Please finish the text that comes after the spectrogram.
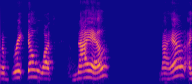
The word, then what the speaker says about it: Niall: and we're going to break down what Niall Niall, I said it right.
